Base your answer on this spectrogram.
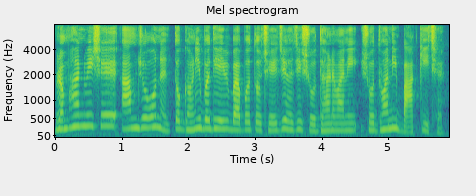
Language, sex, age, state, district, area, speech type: Gujarati, female, 45-60, Gujarat, Ahmedabad, urban, spontaneous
